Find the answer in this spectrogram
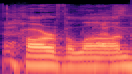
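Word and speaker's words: Tar Valon: that Egwene and Perrin, finally make it to Tarvalon or what, however you say it, Tarvalon. That's our current show pronunciation.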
